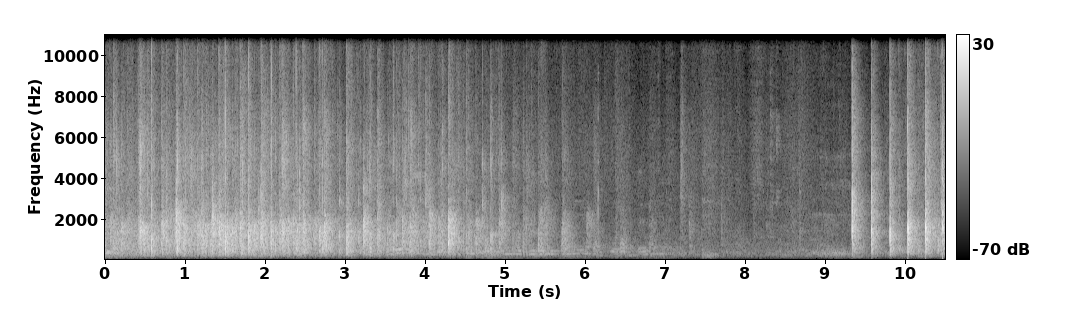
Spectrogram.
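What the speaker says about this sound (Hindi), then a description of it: "जोरदार ताली हो जाए इनके लिए।" A hotel event audience claps loudly at first, and the applause gradually thins to scattered claps. A few sharp, close handclaps then burst out near the end, with faint talk underneath.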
